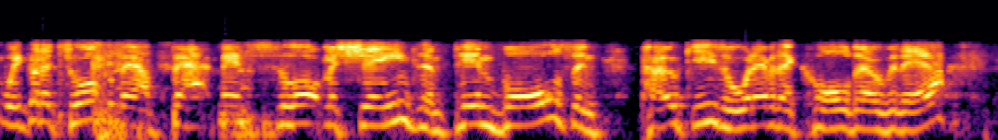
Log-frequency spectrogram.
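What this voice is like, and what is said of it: Australian accent, convincingly done. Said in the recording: “you've mastered the Australian accent”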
